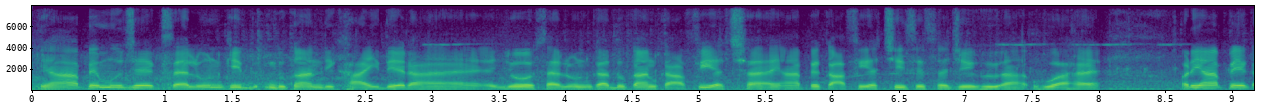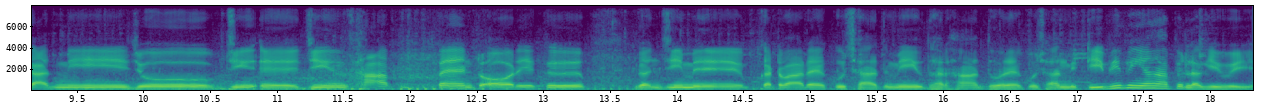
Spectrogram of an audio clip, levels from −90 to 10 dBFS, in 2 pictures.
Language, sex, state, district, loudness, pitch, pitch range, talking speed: Hindi, male, Chandigarh, Chandigarh, -14 LUFS, 130 Hz, 120-140 Hz, 195 wpm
